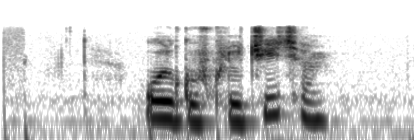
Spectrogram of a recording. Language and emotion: Russian, neutral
